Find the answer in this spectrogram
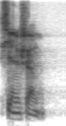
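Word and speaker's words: Сяньшен (先生): Так вот, смотри, я хотел тебя спросить, ты произносишь его именно так, делая акцентирование на двух слогах. Сяньшен, то есть действительно преждерожденный. Но я в обычной речи слышу редуцирование. Шен практически становится нулевым тоном, и просто все говорят сяньшен.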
